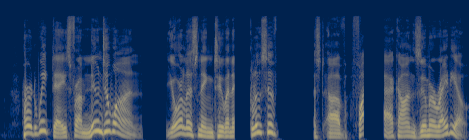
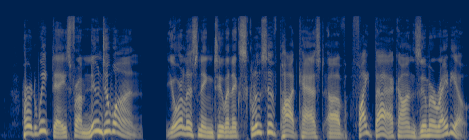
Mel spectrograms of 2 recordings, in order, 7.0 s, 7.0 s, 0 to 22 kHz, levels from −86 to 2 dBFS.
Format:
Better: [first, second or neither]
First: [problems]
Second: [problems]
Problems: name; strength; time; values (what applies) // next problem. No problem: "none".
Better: second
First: audio cutting out; at 3.5 s, at 4 s for 0.5 s and at 5.5 s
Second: none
